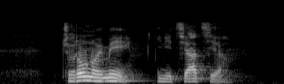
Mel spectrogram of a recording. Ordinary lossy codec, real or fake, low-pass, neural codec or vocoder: none; real; 7.2 kHz; none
